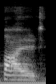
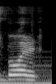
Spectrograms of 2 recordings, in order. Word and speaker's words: bald: Now, what is the meaning of bald? It is not bald. Okay? It is not the English bald. This word will be pronounced as bald.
